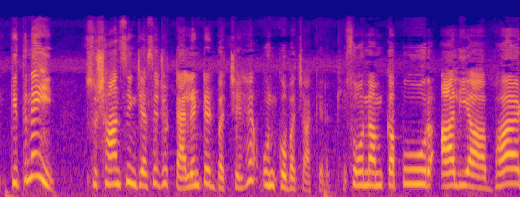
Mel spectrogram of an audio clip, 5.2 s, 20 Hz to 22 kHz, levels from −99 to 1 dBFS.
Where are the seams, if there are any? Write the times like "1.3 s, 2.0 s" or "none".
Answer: 3.5 s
